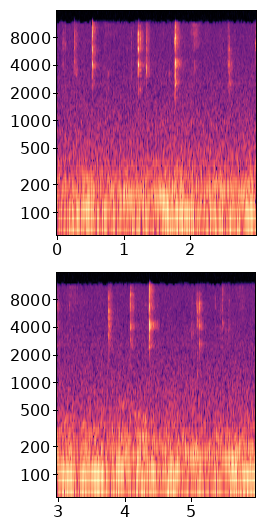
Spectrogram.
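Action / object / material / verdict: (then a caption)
scrape / bar of soap cut with a thin metal blade / soap / none. A thin metal blade scores diagonal crosshatch cuts across the surface of a solid cream bar of soap held in one hand. Soft, bright scratching and crisp cutting clicks sound through the clip, with a few sharper snaps standing out. A steady low hum sits underneath.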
